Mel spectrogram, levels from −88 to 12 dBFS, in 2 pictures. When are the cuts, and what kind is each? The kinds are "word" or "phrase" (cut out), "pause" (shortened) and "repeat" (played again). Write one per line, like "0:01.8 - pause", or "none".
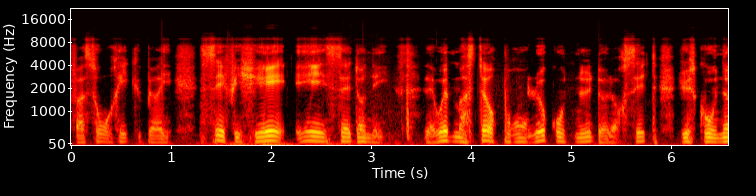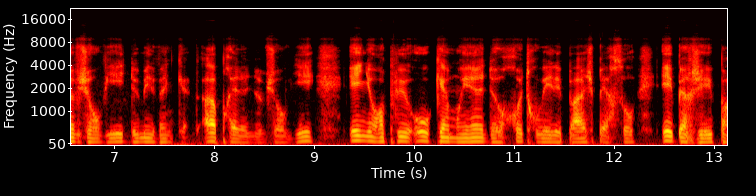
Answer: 0:04.6 - word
